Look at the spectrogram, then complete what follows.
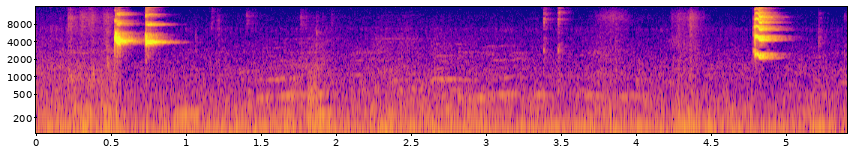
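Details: Rosy-faced lovebird pair, indoors: the male regurgitates food to the female as if to a chick, and she begs for more during courtship feeding. Three sharp, high squeaky chirps, two in quick succession at the start and one near the end, with quiet gaps between.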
